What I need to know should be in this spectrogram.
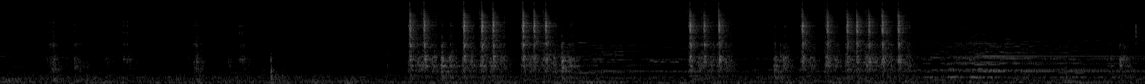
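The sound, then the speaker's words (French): Letters typed on a typewriter, with sharp, crisp keystrokes arriving in quick clusters separated by quieter gaps, as scattered single strikes give way to rapid bursts of typing. “la frappe des lettres sur la machine à écrire”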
